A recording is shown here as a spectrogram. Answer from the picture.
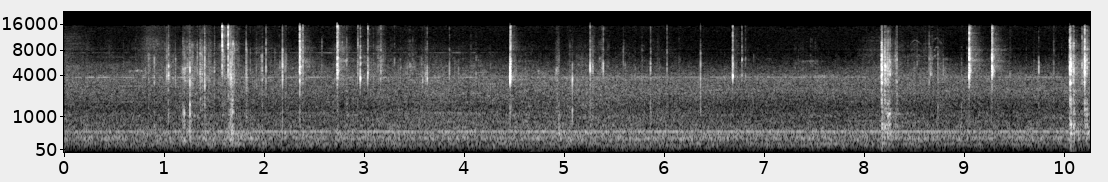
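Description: Hands rubbing and pressing self-adhesive vinyl wrap film onto a shelf edge: scattered small clicks and crackles from the film and its paper backing, over a steady low hum.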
